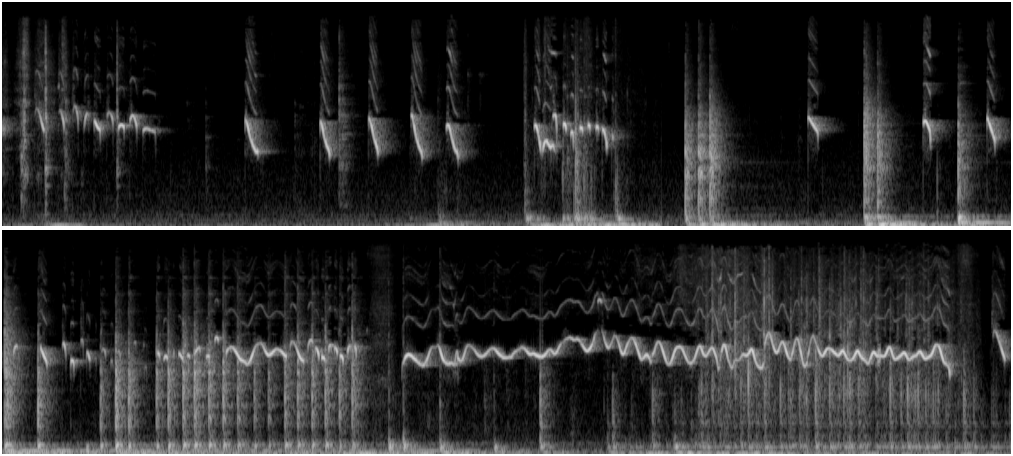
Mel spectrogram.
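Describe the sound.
A hand-blown bird whistle of the kind sold in souvenir shops, imitating sparrows for the seasonal topic 'sparrows begin to nest': quick bursts of short chirps, then longer warbling trills, with some rustling and knocking noises in between, fairly loud, no talking.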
